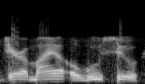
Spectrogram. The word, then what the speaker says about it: Jeremiah Owusu-Koramoah: But if you look at a guy out of Notre Dame, Jeremiah Owusu-Koramoah is how you say it.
